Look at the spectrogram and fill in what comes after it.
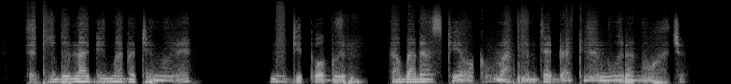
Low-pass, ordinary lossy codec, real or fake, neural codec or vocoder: none; none; fake; codec, 44.1 kHz, 0.9 kbps, DAC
